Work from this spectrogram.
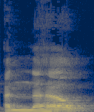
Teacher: ada nun bertasydid an-nahar, maka digunahkan, dengungkan bunyi nunnya, ditahan sedikit, didengung ya.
